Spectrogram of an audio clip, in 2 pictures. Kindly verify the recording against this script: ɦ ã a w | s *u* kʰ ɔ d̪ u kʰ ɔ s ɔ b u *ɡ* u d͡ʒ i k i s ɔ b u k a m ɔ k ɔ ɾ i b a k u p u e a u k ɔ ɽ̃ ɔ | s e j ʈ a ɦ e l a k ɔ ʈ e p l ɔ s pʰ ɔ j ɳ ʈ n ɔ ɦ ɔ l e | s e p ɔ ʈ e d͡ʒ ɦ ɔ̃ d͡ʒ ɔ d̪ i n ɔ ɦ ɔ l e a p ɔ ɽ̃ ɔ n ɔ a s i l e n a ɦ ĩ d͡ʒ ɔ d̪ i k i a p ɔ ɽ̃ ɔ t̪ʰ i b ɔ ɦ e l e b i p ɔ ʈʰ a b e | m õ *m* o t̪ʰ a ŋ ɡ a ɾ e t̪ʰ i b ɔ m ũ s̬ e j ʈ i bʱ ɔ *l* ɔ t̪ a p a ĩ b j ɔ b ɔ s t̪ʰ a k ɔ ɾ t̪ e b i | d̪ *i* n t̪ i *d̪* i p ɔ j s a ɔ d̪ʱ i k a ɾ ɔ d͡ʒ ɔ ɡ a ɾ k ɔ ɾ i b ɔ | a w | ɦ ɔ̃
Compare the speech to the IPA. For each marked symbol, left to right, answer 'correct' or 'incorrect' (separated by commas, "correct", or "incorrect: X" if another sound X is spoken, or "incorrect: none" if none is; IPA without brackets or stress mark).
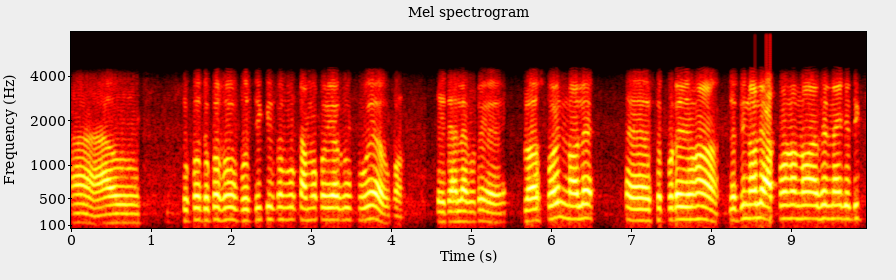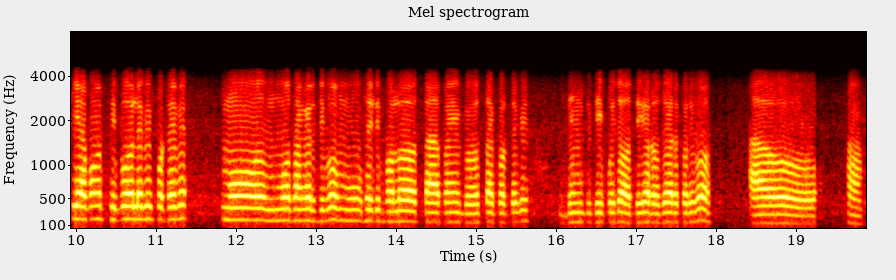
correct, incorrect: b, correct, correct, correct, correct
